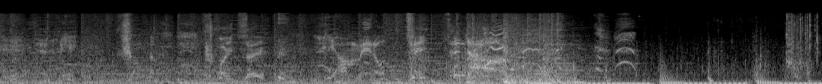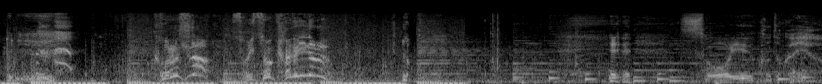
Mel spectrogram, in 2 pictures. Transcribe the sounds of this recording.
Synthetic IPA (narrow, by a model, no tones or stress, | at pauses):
t̪eɾɯmʲi | kõnːoikʰoit͡sɨ | jamḛɾot̪ʰːeit̪ʰːẽnd̪aɾo | kʰoɾosɨnasoit͡sɨβakʰaneɲ̟inaɾɯ | soːjɯːkʰot̪oka̰jo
